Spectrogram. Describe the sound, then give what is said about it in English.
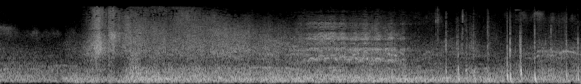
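A horse whinnies loudly, its neigh rising and trembling over a rumbling, dense background, followed by a few sharp hoof-like clatters near the end. “And I looked, and behold, a white horse.”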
